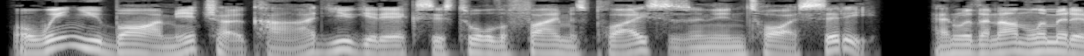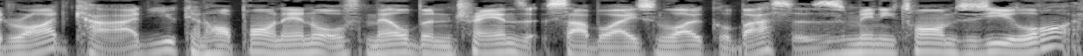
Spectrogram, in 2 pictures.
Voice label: English Character Australian Accent

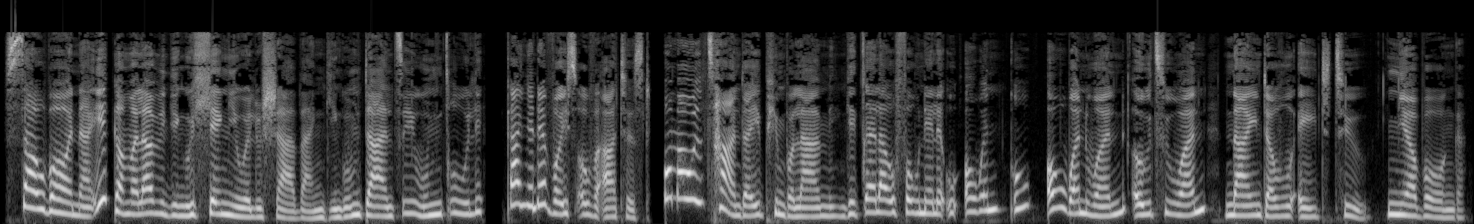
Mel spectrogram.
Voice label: Zulu Conversational

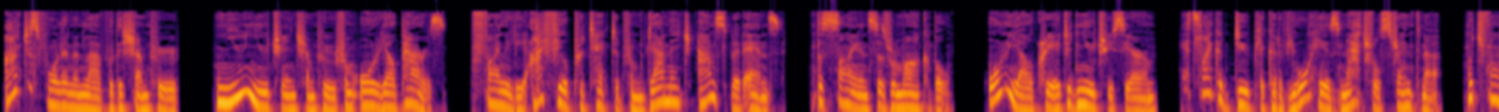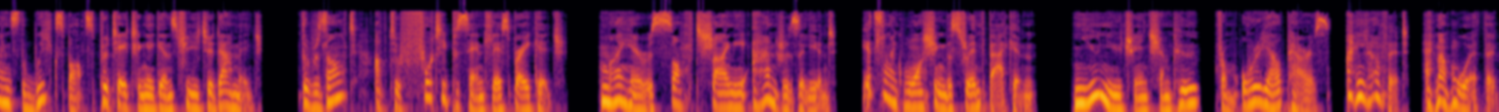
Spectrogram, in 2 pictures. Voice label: English Bright

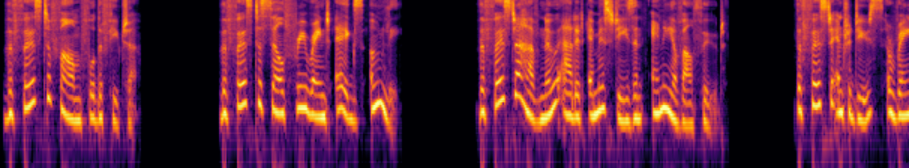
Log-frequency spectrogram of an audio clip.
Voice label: English Intimate

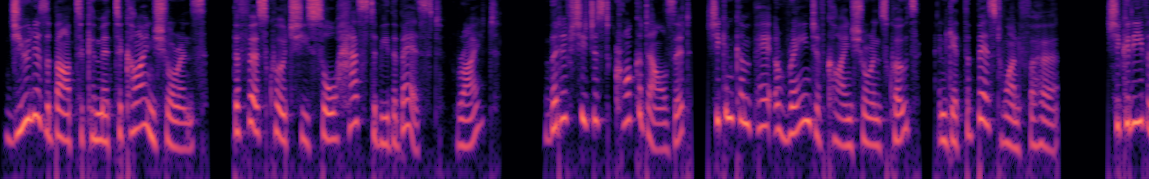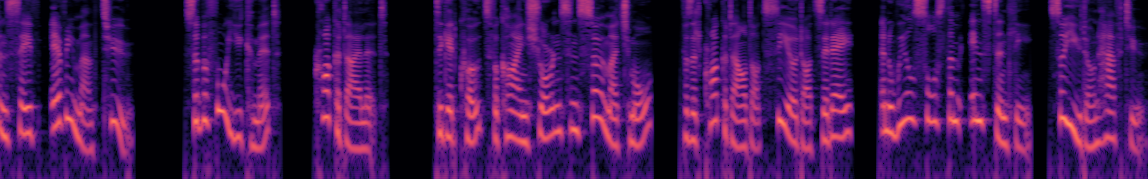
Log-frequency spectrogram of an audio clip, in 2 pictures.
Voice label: English Corporate

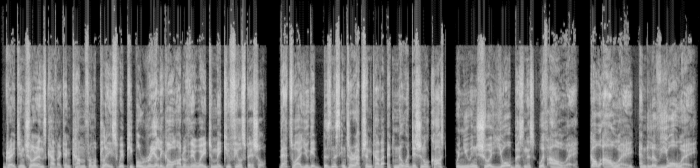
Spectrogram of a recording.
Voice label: English Corporate

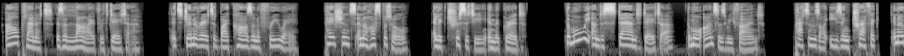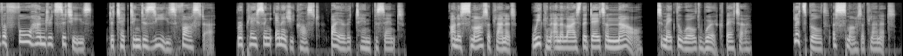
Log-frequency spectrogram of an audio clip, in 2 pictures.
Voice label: English corporate

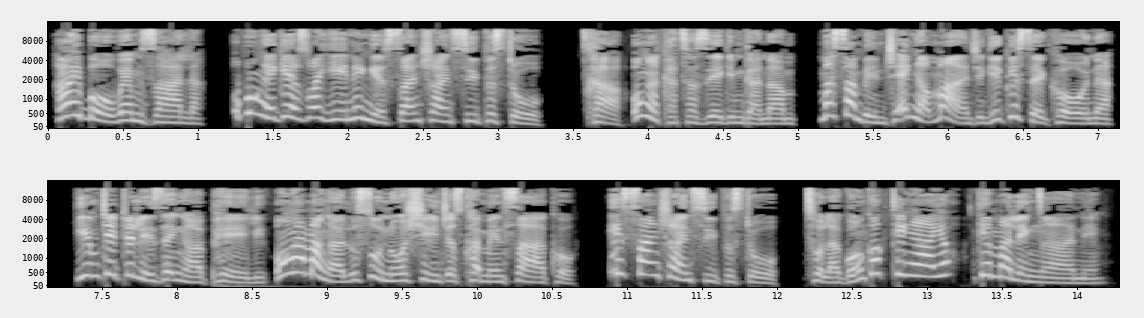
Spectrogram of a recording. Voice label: Zulu, hard sell

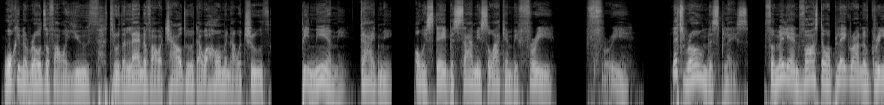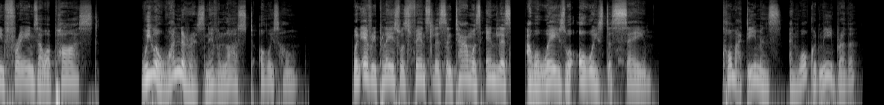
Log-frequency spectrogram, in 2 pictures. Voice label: English slam poetry; OSM Talent

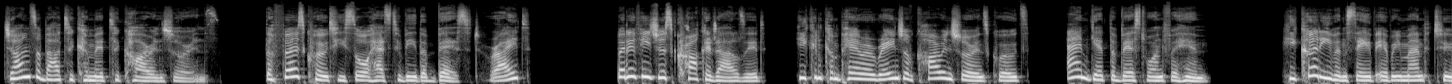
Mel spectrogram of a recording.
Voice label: English Corporate

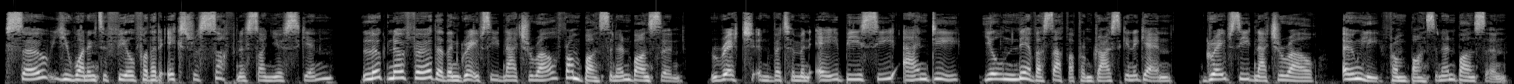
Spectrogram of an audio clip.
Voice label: English Softsell

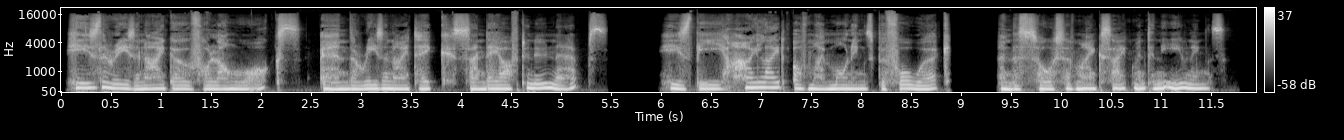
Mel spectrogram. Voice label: English Conversational; OSM Talent

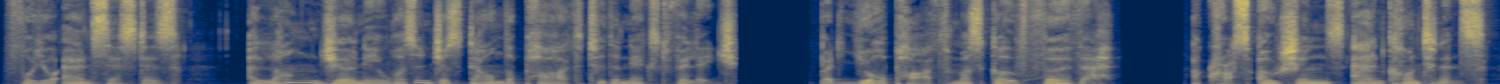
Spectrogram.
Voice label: Conversational; OSM Talent

